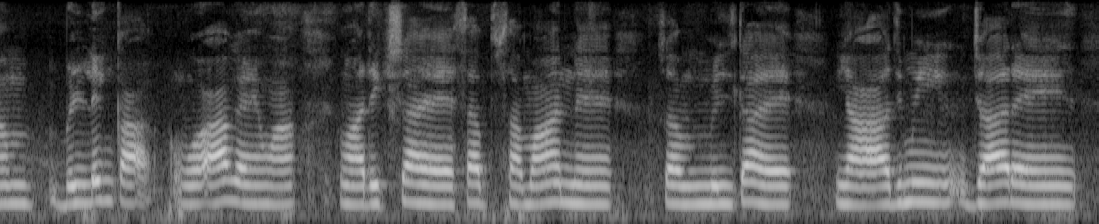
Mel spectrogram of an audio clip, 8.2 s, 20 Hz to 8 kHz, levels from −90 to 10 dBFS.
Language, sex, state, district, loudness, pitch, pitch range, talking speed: Hindi, male, Uttar Pradesh, Muzaffarnagar, -20 LUFS, 205 Hz, 200-215 Hz, 140 wpm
